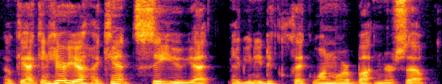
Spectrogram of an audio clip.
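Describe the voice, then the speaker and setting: A man's voice: mid-range voice, a little fast, a little mellow. Methodical man presiding over a hearing. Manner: methodical, polite, with frequent fillers and restarts. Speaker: hearing examiner. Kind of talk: formal virtual hearing proceedings. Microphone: video call.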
